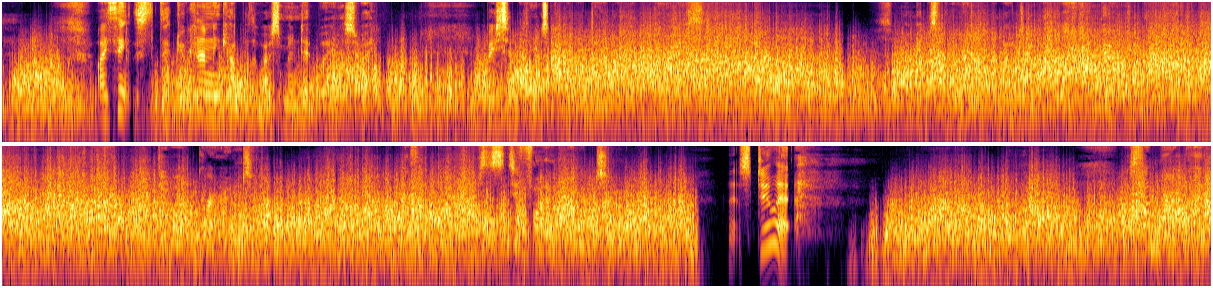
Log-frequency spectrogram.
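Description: Strong wind roars and buffets outdoors, dropping briefly to near silence.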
